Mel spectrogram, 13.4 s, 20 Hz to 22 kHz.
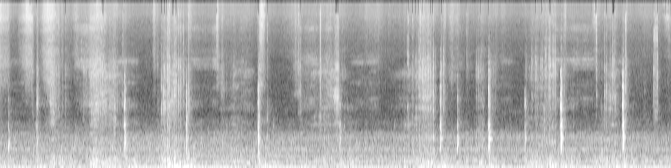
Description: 2016 RAV4 steering knocking sound (fixed), try to regrease the spiral gear inside the column before thinking of replacing the steering column, intermediate shaft, and rack n pinion, after regreasing the knocking noise is gone..saves me $$$$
